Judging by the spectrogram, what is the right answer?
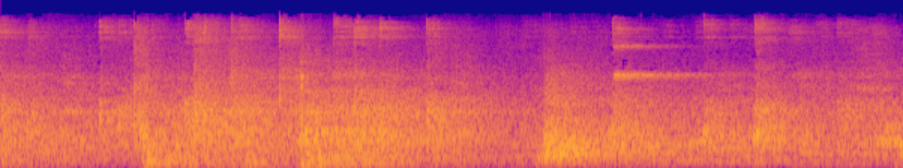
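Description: Table tennis ball clicking off bats and the table, a string of sharp clicks at irregular spacing in a large hall. A brief high squeak comes about four seconds in.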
